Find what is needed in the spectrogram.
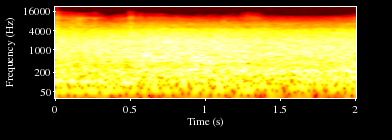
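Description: Steady rushing background noise with a faint low hum underneath, unchanging through the moment.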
